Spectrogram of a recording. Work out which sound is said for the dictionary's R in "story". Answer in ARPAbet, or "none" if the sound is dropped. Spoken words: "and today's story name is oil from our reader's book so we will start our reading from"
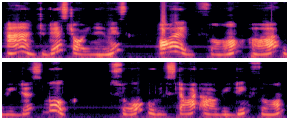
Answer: none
